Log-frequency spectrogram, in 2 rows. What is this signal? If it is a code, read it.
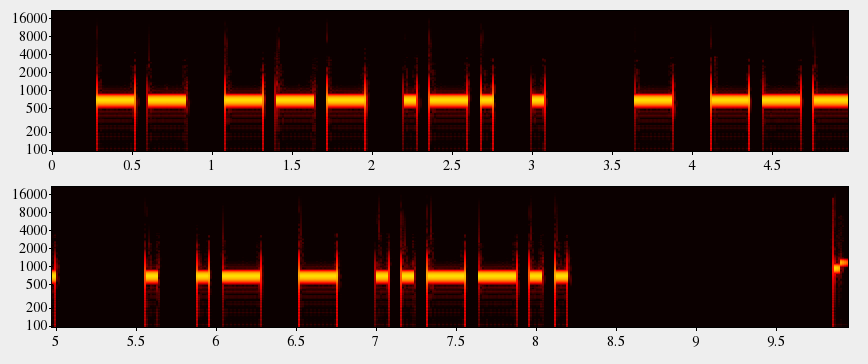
Morse code, heard as a keyed tone, about 14 wpm, 700 Hz. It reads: MORE TO EAT?
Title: Sentences from Top 300 Words 15wpm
